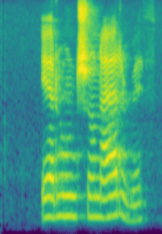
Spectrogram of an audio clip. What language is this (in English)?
Icelandic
